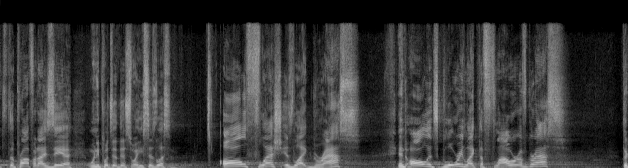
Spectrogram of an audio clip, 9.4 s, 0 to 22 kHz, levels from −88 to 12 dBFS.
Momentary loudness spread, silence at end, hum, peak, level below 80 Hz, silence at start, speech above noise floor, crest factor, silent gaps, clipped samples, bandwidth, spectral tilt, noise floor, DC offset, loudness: 8 LU; 0 s; none; -4 dBFS; -60 dBFS; 0 s; 36 dB; 18 dB; none; under 0.1%; 19.5 kHz; -3 dB/octave; -57 dBFS; under 0.1%; -21 LUFS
